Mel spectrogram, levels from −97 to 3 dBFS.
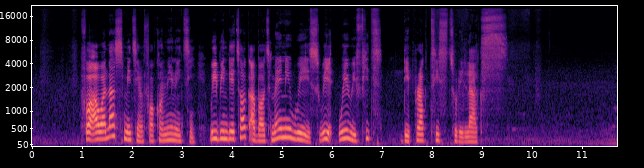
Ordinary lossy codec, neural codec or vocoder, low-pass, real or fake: none; none; none; real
